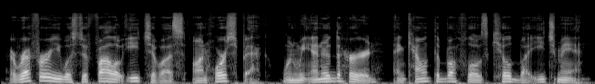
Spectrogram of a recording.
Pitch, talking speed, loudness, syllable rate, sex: 105 Hz, 230 wpm, -19 LUFS, 6.0 syllables/s, male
